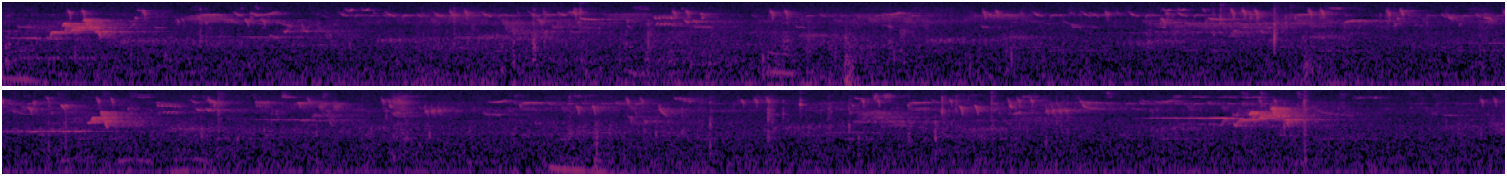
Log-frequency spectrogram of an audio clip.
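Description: Faint, high-pitched songs and chirps of several small forest birds, overlapping and scattered, over a quiet woodland background.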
